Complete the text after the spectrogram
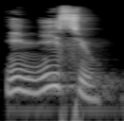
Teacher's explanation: A penúltima sílaba tônica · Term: paroxítona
